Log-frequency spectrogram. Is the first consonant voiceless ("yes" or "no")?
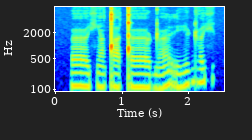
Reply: yes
